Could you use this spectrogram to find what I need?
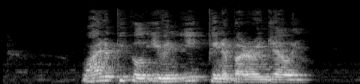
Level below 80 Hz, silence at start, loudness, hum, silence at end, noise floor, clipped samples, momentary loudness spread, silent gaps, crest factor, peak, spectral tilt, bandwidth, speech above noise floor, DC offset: -52 dBFS; 0.8 s; -15 LUFS; none; 0.5 s; -54 dBFS; under 0.1%; 7 LU; none; 14 dB; -2 dBFS; -7 dB/octave; 13.5 kHz; 40 dB; under 0.1%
